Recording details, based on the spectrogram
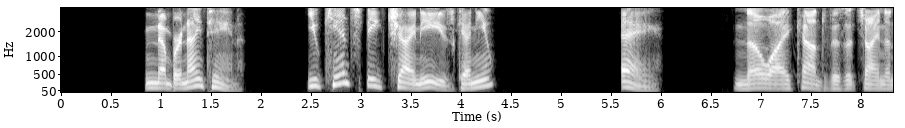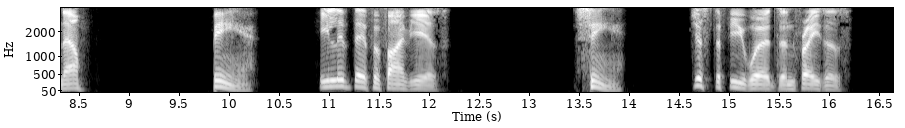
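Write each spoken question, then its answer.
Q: You can't speak Chinese, can you?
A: C: Just a few words and phrases.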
